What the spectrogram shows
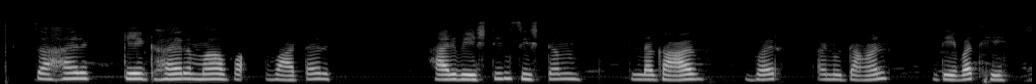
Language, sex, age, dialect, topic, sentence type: Chhattisgarhi, female, 18-24, Western/Budati/Khatahi, agriculture, statement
